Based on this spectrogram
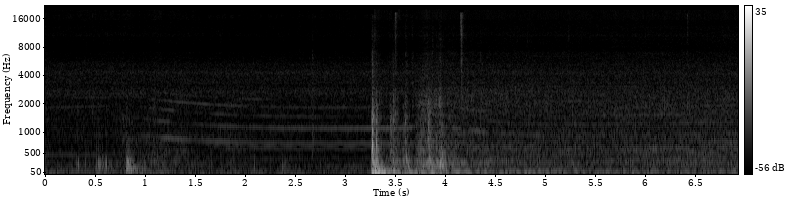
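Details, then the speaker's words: VW Eos convertible roof closing, with a roof flap cable already a recurring problem: steady motor whine sagging in pitch, then a sudden sharp pop and clatter midway; something seemed to fly or pop out and the roof did not finish closing. "okay something's not happy something isn't happy sounded like i heard something fly did something pop out"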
